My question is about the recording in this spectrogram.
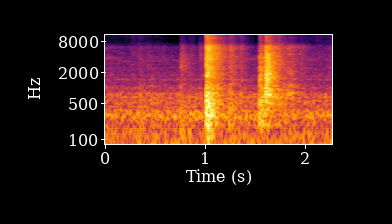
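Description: Two sharp impacts, the first about a second in and the second just over half a second later, each ringing out briefly.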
